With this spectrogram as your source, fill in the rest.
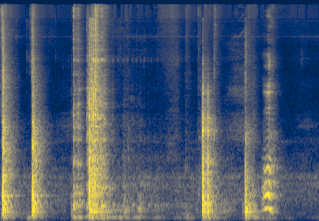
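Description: A knife slices a sweet bell pepper into rings on a board, giving a handful of sharp, close cuts in uneven bursts with brief pauses between, heard alone.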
